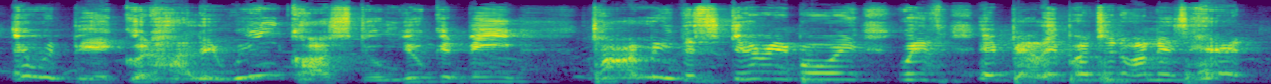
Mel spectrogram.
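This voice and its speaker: Casting: storyteller as a grumpy, coaxing storybook monster, very lively delivery, bright tone, off mic. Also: sits high, moderate pace, distant mic, voice pushed up, full character voice. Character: belly button monster, flustered, wheedling, grumpy thief. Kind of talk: live children's storytelling.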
